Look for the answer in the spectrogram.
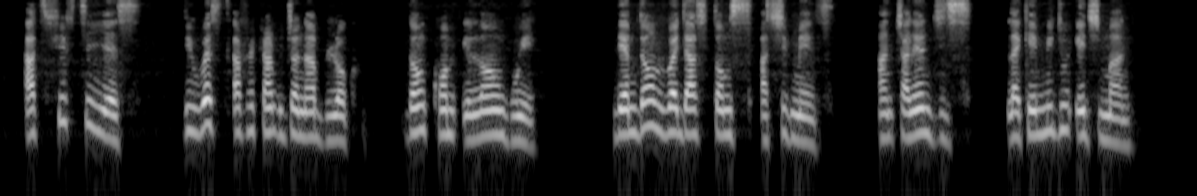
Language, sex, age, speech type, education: Nigerian Pidgin, female, 15-29, spontaneous, tertiary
